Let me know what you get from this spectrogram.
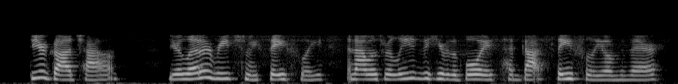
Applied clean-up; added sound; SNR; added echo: neural mask model Resemble Enhance denoiser.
